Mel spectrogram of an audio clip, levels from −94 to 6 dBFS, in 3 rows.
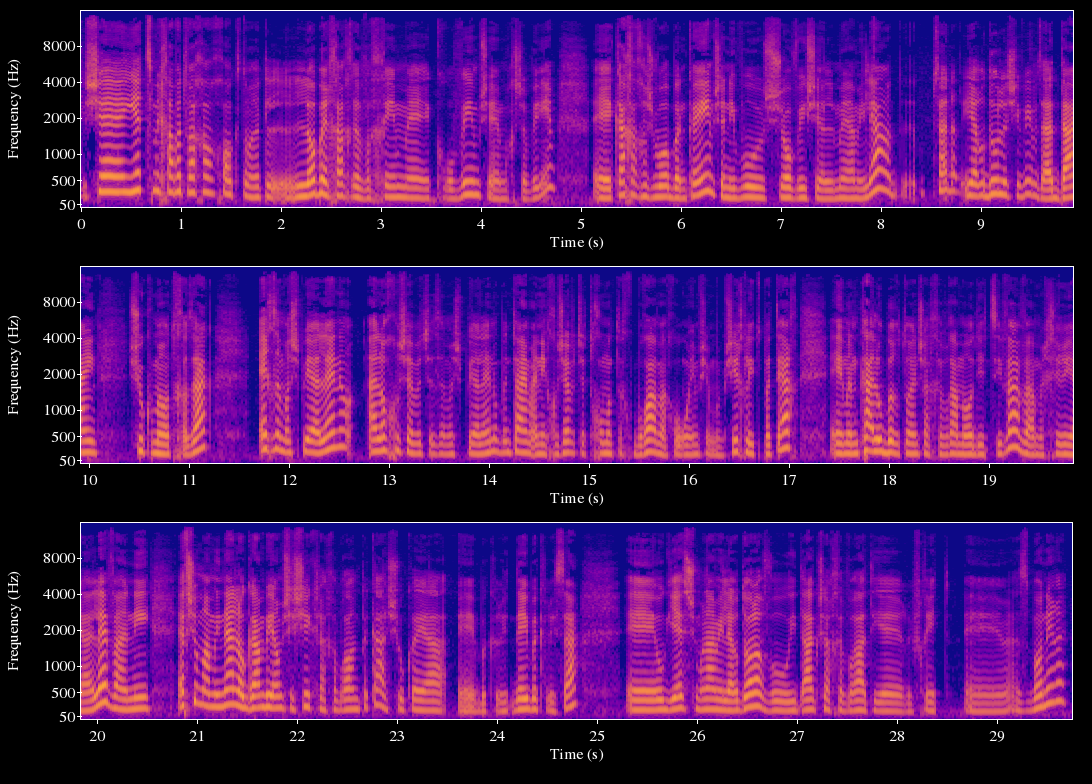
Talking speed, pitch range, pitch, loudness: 160 wpm, 180-235 Hz, 195 Hz, -26 LUFS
